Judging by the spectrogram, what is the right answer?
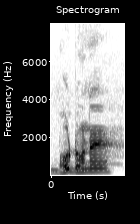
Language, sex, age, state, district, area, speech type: Assamese, male, 30-45, Assam, Charaideo, rural, spontaneous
